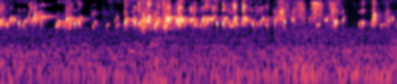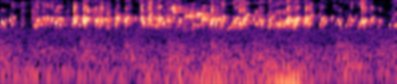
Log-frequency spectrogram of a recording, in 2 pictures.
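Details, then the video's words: Goldfinch batbata song for encouraging other goldfinches to sing: an almost unbroken stream of fast, bright twittering with liquid trills and harsh buzzy notes, pausing only briefly around the first second. "بتبتة خلوية جديدة لتحفيز الحسون على التغريد"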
